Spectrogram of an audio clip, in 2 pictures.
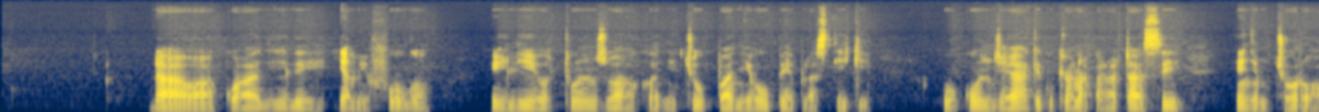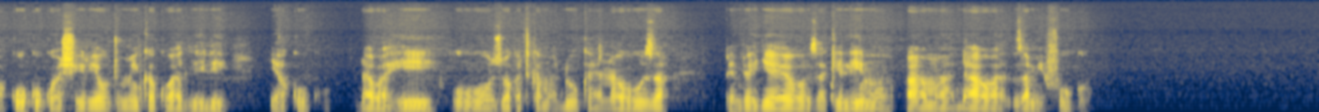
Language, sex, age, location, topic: Swahili, male, 25-35, Dar es Salaam, agriculture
